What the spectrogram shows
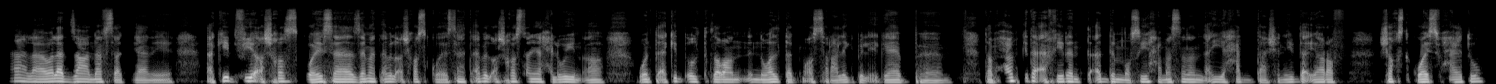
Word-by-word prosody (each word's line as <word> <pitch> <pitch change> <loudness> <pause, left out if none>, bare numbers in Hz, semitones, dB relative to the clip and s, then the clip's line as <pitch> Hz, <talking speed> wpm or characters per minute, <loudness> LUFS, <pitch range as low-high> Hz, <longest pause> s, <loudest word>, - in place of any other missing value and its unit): لا 150 -2 0
لا، 125 -1 +2
ولا 140 +2 +6
تزعل 125 -1 +1
نفسك، 120 -4 -1
يعني 100 +1 -3 0.3
أكيد 155 +10 +2
في 155 +1 +4
أشخاص 135 -1 +2
كويسة 120 +1 +4
زي 125 +3 +2
ما 135 - +4
هتقابل 125 -1 -1
أشخاص 120 +1 -1
كويسة 110 0 -2
هتقابل 125 +3 -1
أشخاص 125 +1 0
تانية 125 -2 +1
حلوين. 115 -3 +1
آه، 105 +1 -1 0.3
وأنت 115 0 +1
أكيد 120 +3 -2
قُلت 125 -2 0
طبعًا 115 -1 +3
إن 110 0 -3
والدك 110 -3 +1
مأثّر 110 -5 -3
عليك 105 +2 -2
بالإيجاب. 100 0 -1 0.2
آآ، 90 0 -3 0.3
طب، - - 0
حابب 160 +3 +2
كده 160 - 0
أخيرًا 130 -2 +2
تقدم 120 0 -1
نصيحة 110 +3 0
مثلًا 110 -1 0
لأي 115 +4 -2
حد 105 -1 -6
عشان 100 +2 -5
يبدأ 115 +1 -1
يعرف 110 0 -1 0.3
شخص - - +1
كويس 120 0 +3
في - - -10
حياته؟ 120 +5 -2
115 Hz, 185 wpm, -24 LUFS, 105-125 Hz, 0.3 s, ولا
